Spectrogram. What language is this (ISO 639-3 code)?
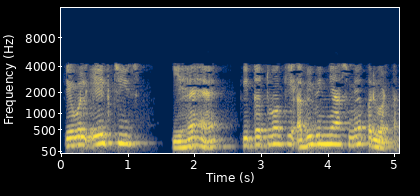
hin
